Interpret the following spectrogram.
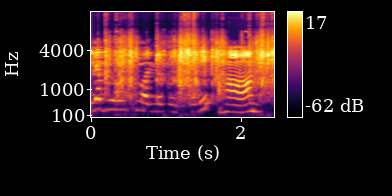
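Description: Plastic snack packet crinkling and rustling as it is handled and shaken, with a child's voice between the rustles.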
